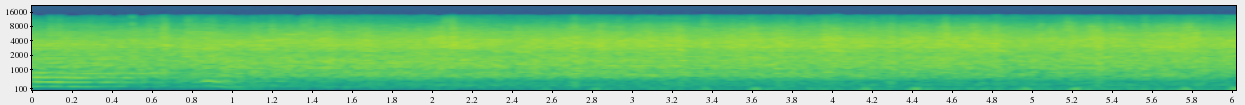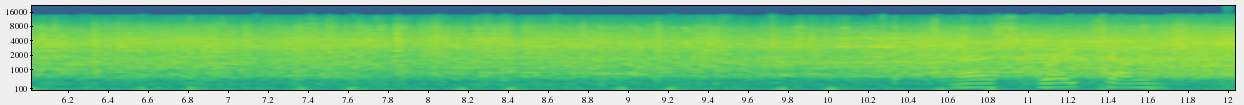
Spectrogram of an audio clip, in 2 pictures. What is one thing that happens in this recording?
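A crowd claps along in a steady rhythm.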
